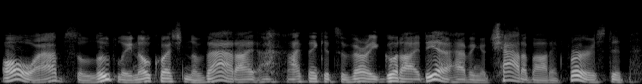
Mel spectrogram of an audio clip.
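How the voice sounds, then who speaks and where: A man's voice: mid-range voice, sing-song, normal speed, dry recording. An American man acting in a 1950s radio drama as a reluctant, skeptical young man, whiny and sardonic. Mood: reluctant, awkward. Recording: dull dry vintage radio recording.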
